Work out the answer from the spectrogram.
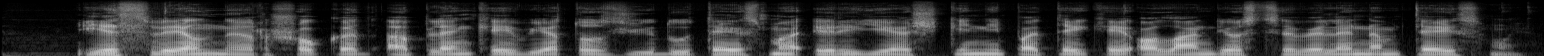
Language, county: Lithuanian, Marijampolė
